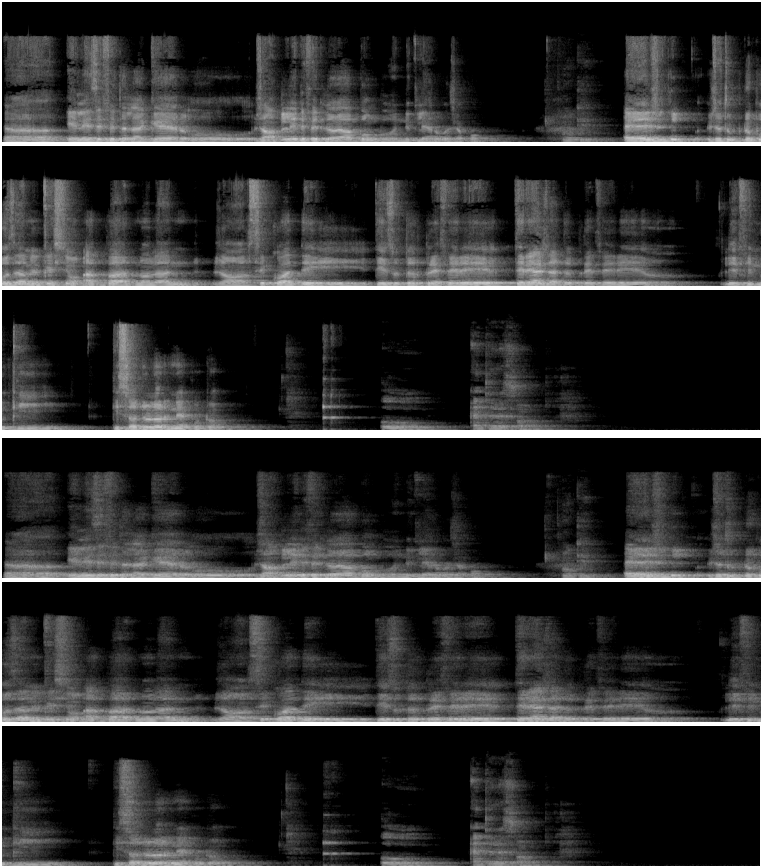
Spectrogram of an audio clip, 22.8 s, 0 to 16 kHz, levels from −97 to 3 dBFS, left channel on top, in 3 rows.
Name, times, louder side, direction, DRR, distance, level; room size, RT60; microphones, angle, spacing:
voice 1, 0.0-4.8 6.2-14.3 14.8-15.8 16.3-17.4, left 4 dB, 55° left, 7 dB, 0.3 m, -28 dB
voice 2, 5.6-5.9 18.0-18.2 19.0-19.4 19.9-20.9, equal, 15° right, 0 dB, 0.7 m, -43 dB
3.5 x 3.3 x 4.5 m, 0.93 s
head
